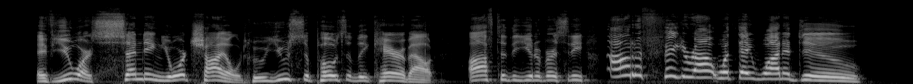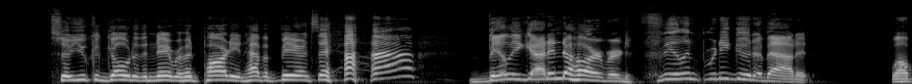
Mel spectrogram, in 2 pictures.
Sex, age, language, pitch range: male, 40-59, English, 125-205 Hz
